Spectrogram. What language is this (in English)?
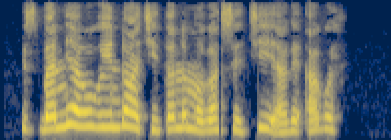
Kalenjin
